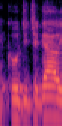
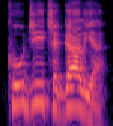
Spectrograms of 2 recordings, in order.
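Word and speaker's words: Kujichagulia: marcus massage oh yeah so habani ghani habarigani kujichagawa yeah oh you said it like you like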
